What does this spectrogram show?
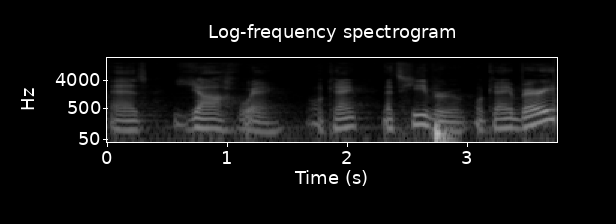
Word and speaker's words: Yahweh: consonants why whw but what we now can pronounce as Yahweh okay that's Hebrew okay very very sacred and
